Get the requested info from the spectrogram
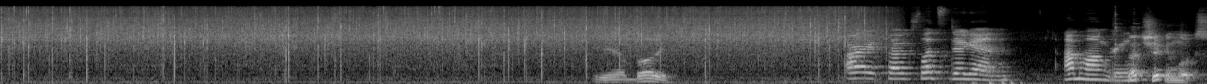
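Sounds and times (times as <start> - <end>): food sizzling in a frying pan: 0.0 - 9.2.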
